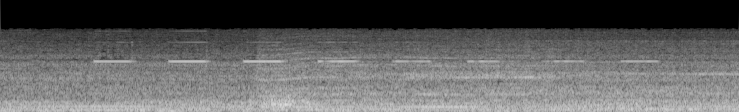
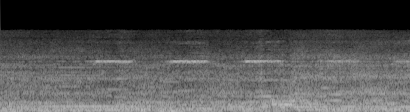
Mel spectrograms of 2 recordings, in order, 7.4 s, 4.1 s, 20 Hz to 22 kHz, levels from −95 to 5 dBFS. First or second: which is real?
first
